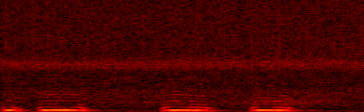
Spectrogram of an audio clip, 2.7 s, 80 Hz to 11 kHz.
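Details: Low, steady hoots from owls on a roof, recorded 29 October 2014: four even notes, the first two close together, then two more roughly 0.6 seconds apart, over faint hum.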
